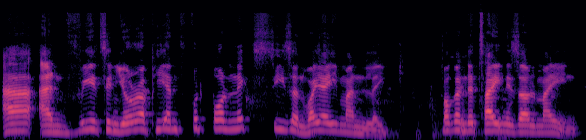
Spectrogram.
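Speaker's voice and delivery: lightly high mock Geordie accent. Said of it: "it's my Geordie accent".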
